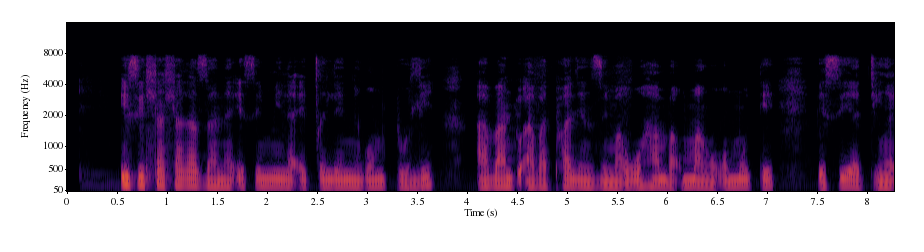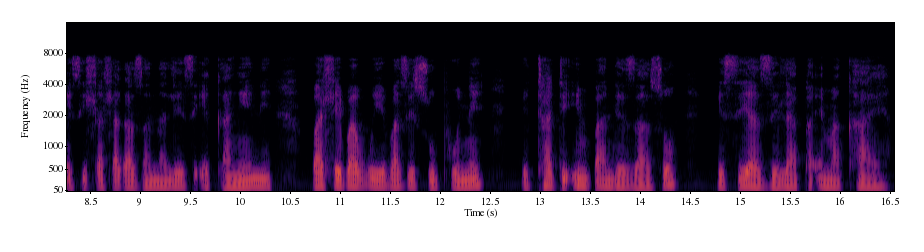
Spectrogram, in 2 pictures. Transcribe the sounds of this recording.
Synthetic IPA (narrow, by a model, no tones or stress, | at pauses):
isiɬaɬaɣazanaʔesimilaʔɛǀɛleniɣom̩d̥ʱuli | aβantʼuʔaβatʰwalind͡zʱimauɣuɦambʱaʔumaŋɔʔomud̥ʱɛβesijad̥ʱiŋaisiɬaɬaɣazanalesiɛɡ̥ʱaŋeni | βaɬɛβaβujɛβas̬isupʰunɛ | βɛtʰatʰiʔimpʼandʱɛzasɔ | esijazɛlapʰaʔɛmakʰaːja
